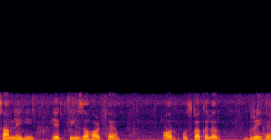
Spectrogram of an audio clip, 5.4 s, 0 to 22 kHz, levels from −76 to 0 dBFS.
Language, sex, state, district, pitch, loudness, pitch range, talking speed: Hindi, female, Uttar Pradesh, Lucknow, 165 Hz, -20 LUFS, 155-175 Hz, 120 wpm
